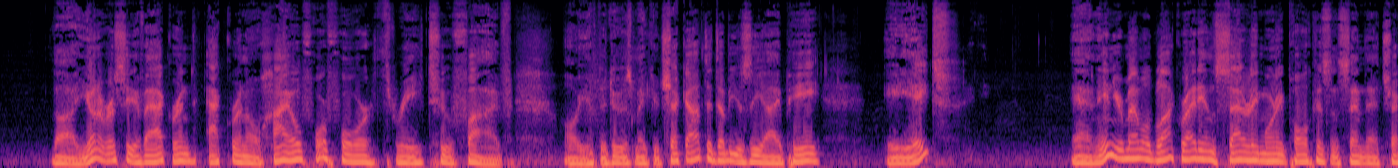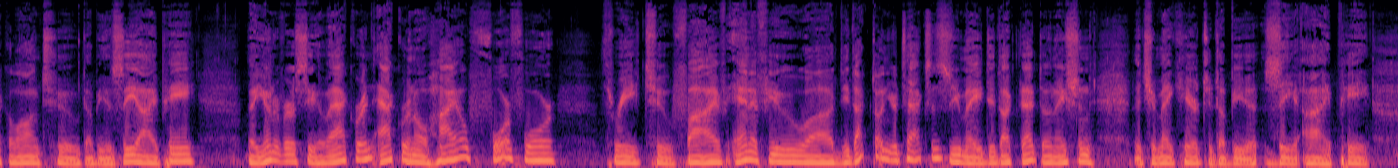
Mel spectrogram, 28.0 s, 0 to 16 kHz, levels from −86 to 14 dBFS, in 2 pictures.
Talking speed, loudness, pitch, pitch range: 155 wpm, -20 LUFS, 100 Hz, 85-115 Hz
